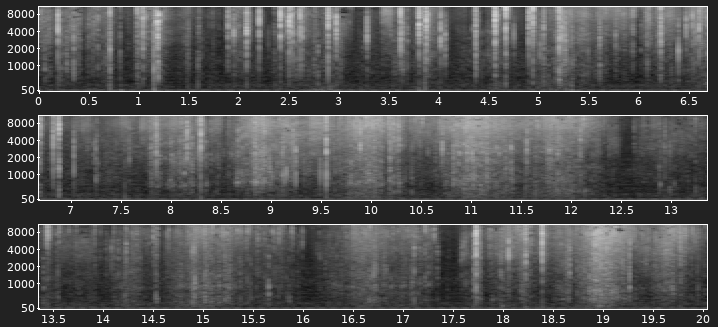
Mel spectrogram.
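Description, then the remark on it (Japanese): Continuous crinkling of a plastic bag of coffee beans bought at Tully's, with irregular crackling bursts and soft rustles over about twenty seconds, no voices. “タリーズで買ってきたコーヒー豆の音です。”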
